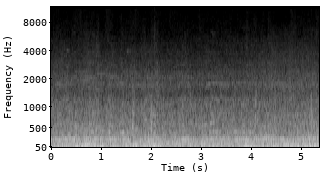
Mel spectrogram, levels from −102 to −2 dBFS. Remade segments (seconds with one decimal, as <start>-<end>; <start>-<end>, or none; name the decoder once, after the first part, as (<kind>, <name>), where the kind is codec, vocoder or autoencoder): 4.4-4.9 (codec, SNAC)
